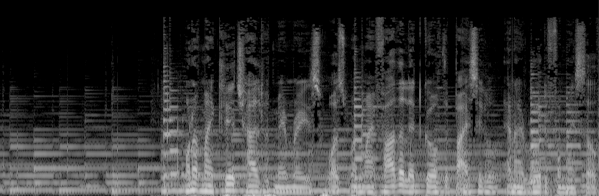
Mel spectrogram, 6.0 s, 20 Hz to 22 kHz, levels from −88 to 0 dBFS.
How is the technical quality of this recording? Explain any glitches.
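Two small glitches, both the same kind: compressed frames skipped. At 1.78 s the audio jumps ahead by roughly 50 ms, around two frames, and at 5.46 s by roughly 30 ms, about one frame, which fits a frame length of about 26 ms. Whole frames just never got played, either missing or rejected by the decoder. Because neighbouring frames overlap, each join comes out as a quick smeared blip rather than a hard click.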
